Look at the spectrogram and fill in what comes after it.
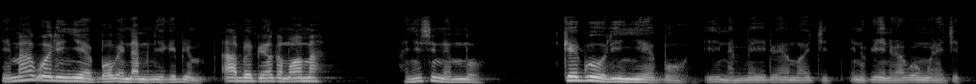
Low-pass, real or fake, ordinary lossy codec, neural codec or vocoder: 9.9 kHz; real; MP3, 64 kbps; none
